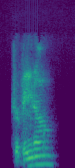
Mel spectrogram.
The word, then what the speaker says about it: Trevino: Trevino. – How do you spell it? – It's T-R-E-V-I-N-O.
